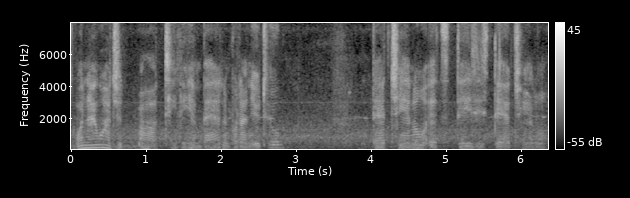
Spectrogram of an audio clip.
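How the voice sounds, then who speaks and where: A woman with a lowish voice and a congested, stuffed-up nose chats casually on a livestream. She greets viewers by name and answers their comments as they come in. Loud background noise runs under the whole recording. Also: normal speed. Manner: greets viewers by name and reads chat aloud. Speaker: livestream host. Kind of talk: casual live chat with viewers.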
